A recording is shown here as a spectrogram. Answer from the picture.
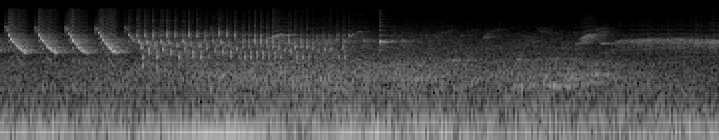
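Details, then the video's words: Singing canary, recorded to train other canaries: four quick downward-swooping whistles, then a long even mechanical-sounding trill, followed by soft scattered notes and a thin held whistle against a continuous low droning hum. "MASTERAN KENARI AF GACOR"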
